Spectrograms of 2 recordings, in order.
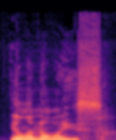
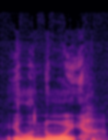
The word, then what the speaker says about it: Illinois: just how it's spelled but Illinois I don't know why they bother with the S just saying it could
